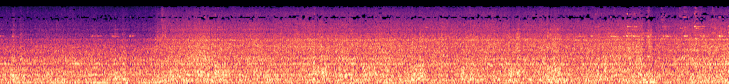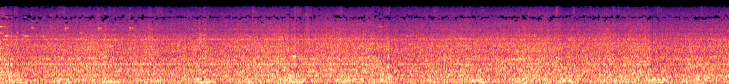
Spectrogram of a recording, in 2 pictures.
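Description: Diesel railcar running steadily along the line, its engine and wheels on the rails, heard from the front of the train. About three seconds in the noise fills out and turns harsher as the railcar enters a tunnel.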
